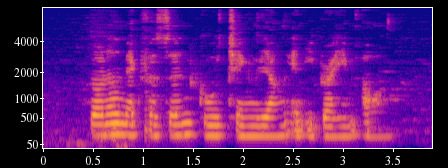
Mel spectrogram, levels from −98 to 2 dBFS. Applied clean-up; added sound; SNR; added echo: classical method WPE with log-MMSE.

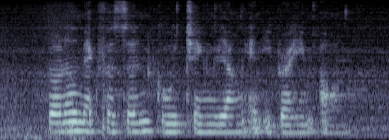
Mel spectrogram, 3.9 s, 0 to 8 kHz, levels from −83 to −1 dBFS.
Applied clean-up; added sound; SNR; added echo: none; Whoosh, swoosh, swish / Fireworks; 18 dB; reverberation time 0.2 s.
